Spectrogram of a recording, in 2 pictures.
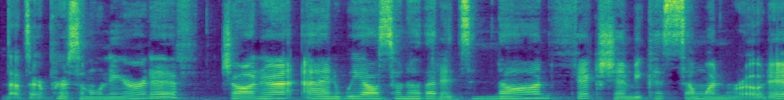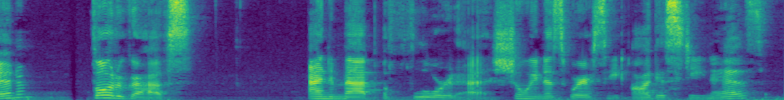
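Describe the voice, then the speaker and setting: Casting: female elementary teacher, mid-pitched, instructive, reading aloud and explaining to young pupils over slight background noise. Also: measured pace, rough recording. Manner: explanatory, instructive, addressing children directly. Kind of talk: read-aloud reading lesson for children.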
